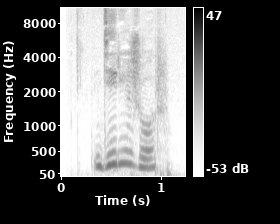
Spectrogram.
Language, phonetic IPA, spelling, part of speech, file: Russian, [dʲɪrʲɪˈʐor], дирижёр, noun, Ru-дирижёр.ogg
- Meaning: conductor of a musical ensemble, bandmaster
